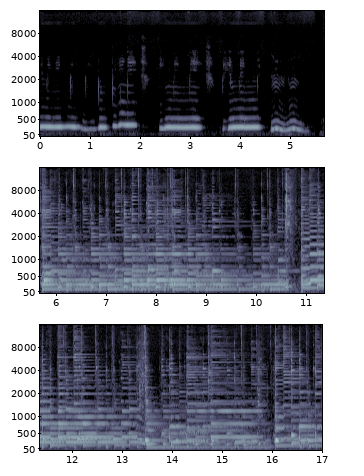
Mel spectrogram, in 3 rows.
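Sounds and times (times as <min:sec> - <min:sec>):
woman humming: 0:00.0 - 0:05.5
plucked acoustic string music: 0:05.7 - 0:17.0.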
